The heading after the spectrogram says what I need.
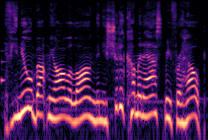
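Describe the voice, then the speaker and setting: A man's voice: high voice, fast, natural voice. A man voicing a brash, big-hearted young oni gang leader in a video game, in a boisterous, slangy, easygoing manner. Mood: sincere. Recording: music under the voice.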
